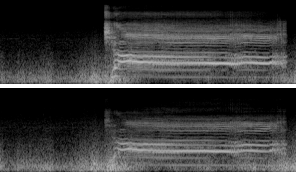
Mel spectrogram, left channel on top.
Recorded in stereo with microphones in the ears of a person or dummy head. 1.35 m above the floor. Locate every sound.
1.0 s a scream: 70° left (ahead or behind); by 2.9 s 60° left (ahead or behind)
